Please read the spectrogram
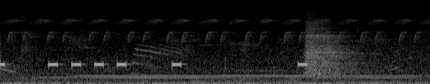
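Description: Mobile phone keypad beeping as a number is dialled: short beeps at one pitch, six in quick succession and one more about three seconds in, followed by a short burst of noise. Faint bird chirps and a steady low hum lie underneath.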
